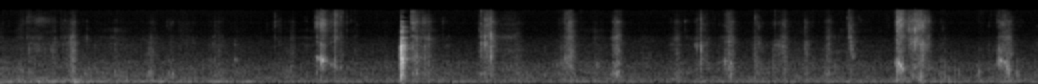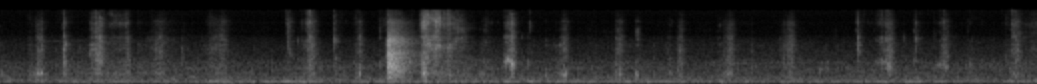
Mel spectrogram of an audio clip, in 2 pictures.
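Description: Close-up crunchy bites and chewing of raw vegetables, crisp lettuce leaf and cucumber, in irregular sharp crunches, the loudest about four seconds in and more clusters around nine and fourteen seconds.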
